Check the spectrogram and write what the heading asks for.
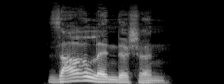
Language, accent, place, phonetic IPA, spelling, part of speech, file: German, Germany, Berlin, [ˈzaːɐ̯ˌlɛndɪʃn̩], saarländischen, adjective, De-saarländischen.ogg
- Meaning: inflection of saarländisch: 1. strong genitive masculine/neuter singular 2. weak/mixed genitive/dative all-gender singular 3. strong/weak/mixed accusative masculine singular 4. strong dative plural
